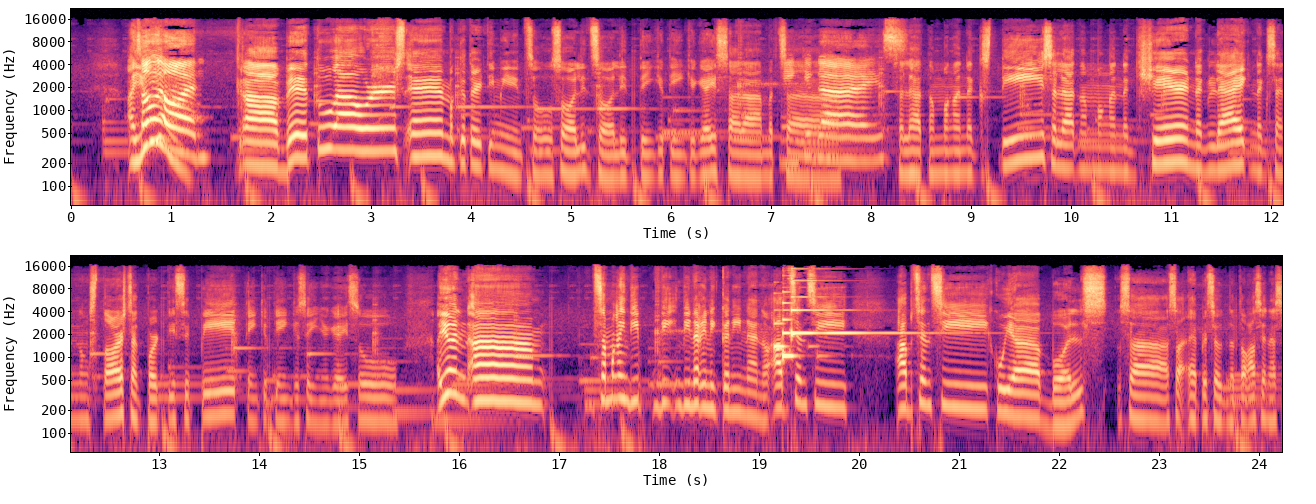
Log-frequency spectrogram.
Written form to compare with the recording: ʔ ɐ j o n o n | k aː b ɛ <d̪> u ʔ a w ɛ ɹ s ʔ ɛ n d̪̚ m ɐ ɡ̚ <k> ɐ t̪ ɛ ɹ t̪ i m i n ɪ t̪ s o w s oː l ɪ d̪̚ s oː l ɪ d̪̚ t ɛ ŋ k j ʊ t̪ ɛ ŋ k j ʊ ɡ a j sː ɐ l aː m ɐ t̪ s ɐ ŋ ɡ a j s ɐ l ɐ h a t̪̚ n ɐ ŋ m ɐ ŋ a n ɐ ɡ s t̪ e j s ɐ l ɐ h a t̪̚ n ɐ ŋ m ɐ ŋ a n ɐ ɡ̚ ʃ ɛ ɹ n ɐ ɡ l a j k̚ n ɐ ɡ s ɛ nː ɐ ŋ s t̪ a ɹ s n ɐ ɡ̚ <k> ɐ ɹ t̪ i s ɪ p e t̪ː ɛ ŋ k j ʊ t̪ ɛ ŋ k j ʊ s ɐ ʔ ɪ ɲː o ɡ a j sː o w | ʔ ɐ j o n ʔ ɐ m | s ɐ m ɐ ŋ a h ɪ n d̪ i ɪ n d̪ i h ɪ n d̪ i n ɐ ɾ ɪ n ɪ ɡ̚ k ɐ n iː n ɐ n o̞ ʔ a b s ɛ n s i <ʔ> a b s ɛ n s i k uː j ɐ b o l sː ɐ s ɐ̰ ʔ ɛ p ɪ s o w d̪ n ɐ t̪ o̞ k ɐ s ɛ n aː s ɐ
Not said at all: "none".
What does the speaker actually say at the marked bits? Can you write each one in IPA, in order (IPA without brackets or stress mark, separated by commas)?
t̪, k, p, ʔ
